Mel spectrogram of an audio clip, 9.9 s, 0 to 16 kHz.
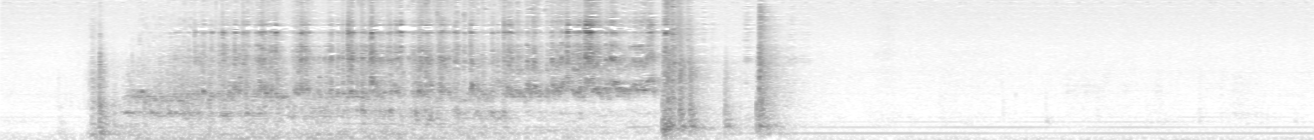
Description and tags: Rolling Creak
from inside a 1960's Canadian Emergency Government Headquarters or "Diefenbunker"
Binaural recording using CoreSound mics and Marantz PMD 661 48kHhz
military, heavy, doormetal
